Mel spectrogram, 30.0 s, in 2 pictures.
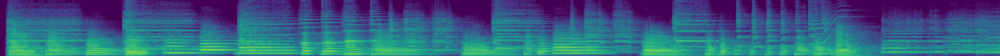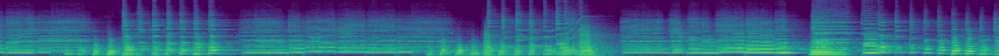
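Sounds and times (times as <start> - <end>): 
tuba playing a Ländler: 0.1 - 13.5, 16.0 - 18.7, 21.4 - 24.3, 25.7 - 29.9
violin playing a Ländler: 0.1 - 29.9.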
